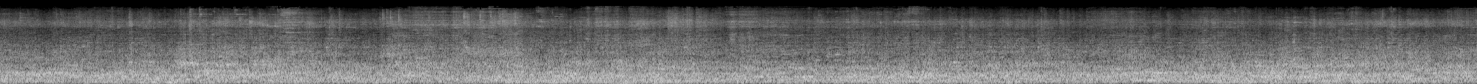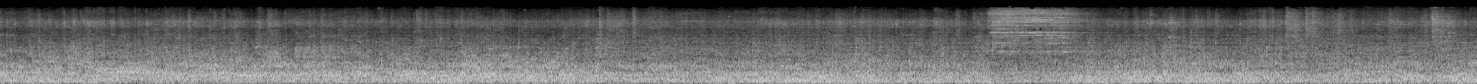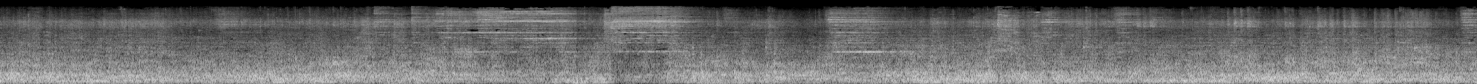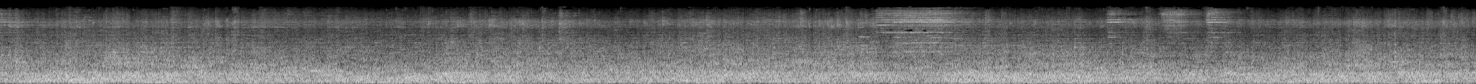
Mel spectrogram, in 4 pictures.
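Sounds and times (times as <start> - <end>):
steel train wheels on rail: 0.0 - 59.0
high-pitched metallic squeals: 24.7 - 25.6, 33.9 - 36.5, 37.8 - 38.7, 53.1 - 53.9.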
